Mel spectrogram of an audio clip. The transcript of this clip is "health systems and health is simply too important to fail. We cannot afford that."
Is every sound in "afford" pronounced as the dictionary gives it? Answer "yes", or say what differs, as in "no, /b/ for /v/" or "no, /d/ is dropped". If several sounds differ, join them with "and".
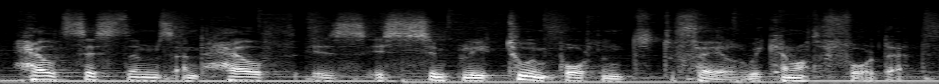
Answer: yes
